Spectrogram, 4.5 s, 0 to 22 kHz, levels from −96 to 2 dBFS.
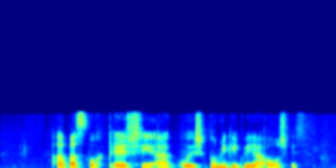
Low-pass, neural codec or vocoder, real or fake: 7.2 kHz; codec, 16 kHz, 1 kbps, X-Codec, HuBERT features, trained on LibriSpeech; fake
